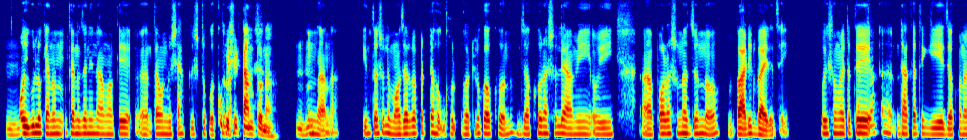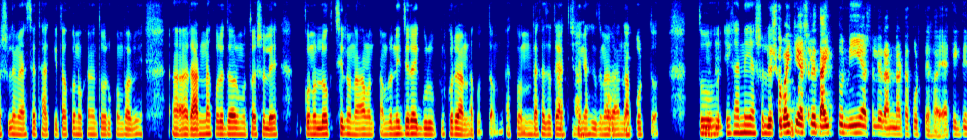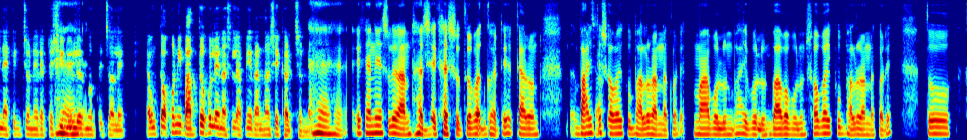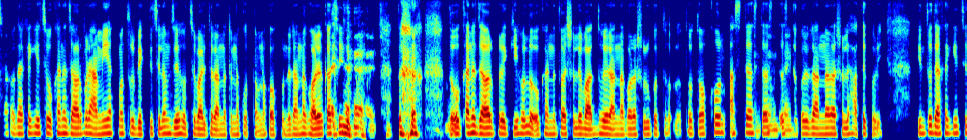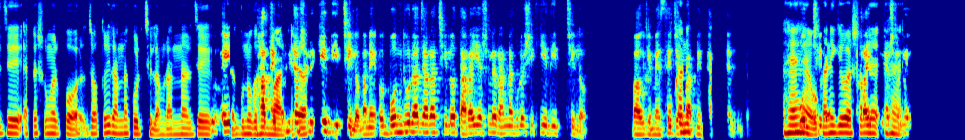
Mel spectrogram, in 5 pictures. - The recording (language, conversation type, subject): Bengali, podcast, রান্না আপনার কাছে কী মানে রাখে, সেটা কি একটু শেয়ার করবেন?
- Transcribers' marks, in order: other background noise; laughing while speaking: "রান্না শেখার সূত্রপাত"; chuckle; laughing while speaking: "তো"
